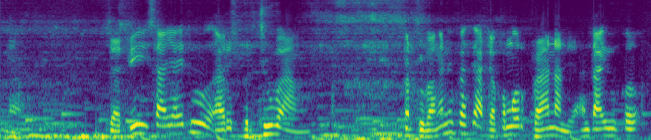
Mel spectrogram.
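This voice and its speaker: A man's voice: on the high side, expressive, normal speed, poor audio. A man, giving earnest interview answers in casual speech and repeating his phrases. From Tuban, East Java, Indonesia. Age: 50s. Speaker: street food vendor being interviewed. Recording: music behind the voice.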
